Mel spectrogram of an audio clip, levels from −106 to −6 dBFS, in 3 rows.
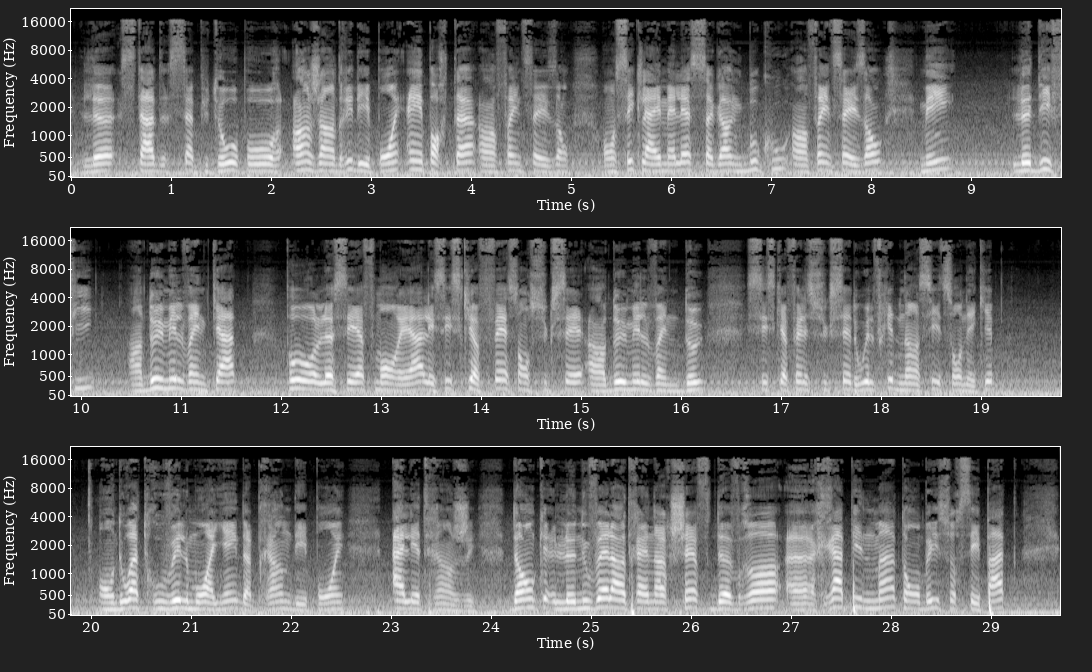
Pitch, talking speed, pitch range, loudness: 170 Hz, 160 wpm, 150-185 Hz, -18 LUFS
